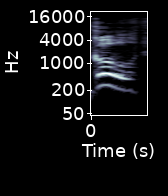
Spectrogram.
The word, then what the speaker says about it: goal: Now note the difference with goal, which rhymes with foal and dole and roll.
